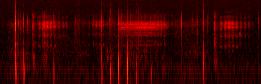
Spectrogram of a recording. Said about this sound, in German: Oh nein, das ist ein schwarzes Schaf.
